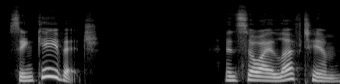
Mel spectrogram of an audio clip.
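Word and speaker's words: Sienkiewicz: with the polish language it is pronounced syncovich si en que Cinque ie a WI cz vich syncovich and so I left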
